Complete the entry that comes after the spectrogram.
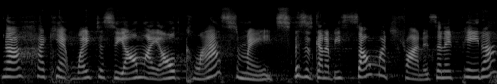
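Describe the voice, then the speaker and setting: A female-sounding, put-on character voice speaks at an extremely high pitch and a moderate pace. Light background noise sits behind it. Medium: stage.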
